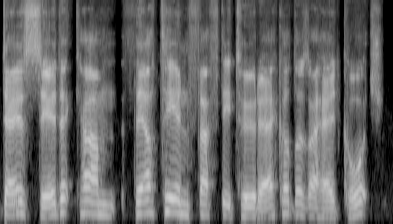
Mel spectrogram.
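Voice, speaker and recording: A man's voice: fairly high pitch, moderate pace, bright, forceful tone, dry recording. A Scottish man chatting bluntly on a watch party. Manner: blunt, swears. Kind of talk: casual live watch party chat.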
